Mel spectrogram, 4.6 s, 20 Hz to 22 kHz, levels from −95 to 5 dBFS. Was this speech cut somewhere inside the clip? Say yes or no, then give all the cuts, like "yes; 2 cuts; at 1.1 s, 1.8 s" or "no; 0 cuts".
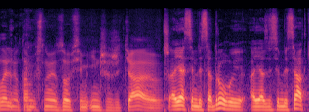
yes; 1 cut; at 2.5 s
